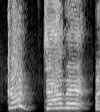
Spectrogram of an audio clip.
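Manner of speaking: high, loud, hammed-up exasperated cry; mock frustrated outburst. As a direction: burst out like you've been caught out, half laughing. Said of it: "And you're like".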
